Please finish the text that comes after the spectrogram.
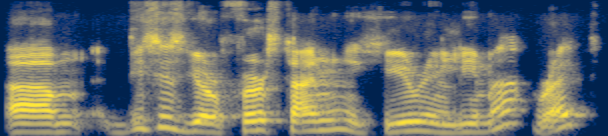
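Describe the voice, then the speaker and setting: A man's voice: on the high side, unhurried, gravelly. A man with a Peruvian Spanish accent, a native Spanish speaker working as a radio interviewer, searching for words as he asks conversational questions. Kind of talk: conversational interview in a second language.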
